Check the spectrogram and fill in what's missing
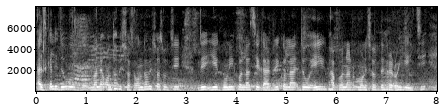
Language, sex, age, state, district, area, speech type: Odia, female, 30-45, Odisha, Koraput, urban, spontaneous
